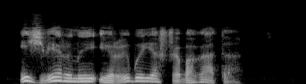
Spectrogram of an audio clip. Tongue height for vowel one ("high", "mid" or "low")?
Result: high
